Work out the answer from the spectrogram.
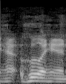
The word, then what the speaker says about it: Houlihan: Houlihan. Am I pronouncing that right? Yes. Okay. It's not like Houlihan. Oh God, no.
